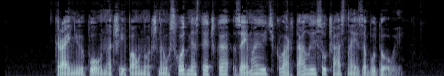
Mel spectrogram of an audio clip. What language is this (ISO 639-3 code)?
bel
